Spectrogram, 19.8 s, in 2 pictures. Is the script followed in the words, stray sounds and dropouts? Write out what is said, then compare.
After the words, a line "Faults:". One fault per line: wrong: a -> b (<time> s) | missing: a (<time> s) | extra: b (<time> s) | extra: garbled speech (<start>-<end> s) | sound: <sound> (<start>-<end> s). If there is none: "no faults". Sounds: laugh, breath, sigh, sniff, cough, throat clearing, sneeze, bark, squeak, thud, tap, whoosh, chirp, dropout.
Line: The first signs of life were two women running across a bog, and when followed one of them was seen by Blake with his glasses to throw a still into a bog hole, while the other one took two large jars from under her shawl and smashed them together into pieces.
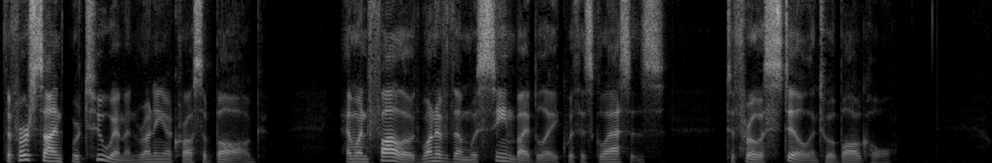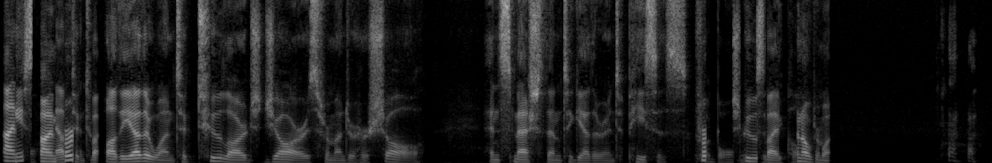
The first signs were two women running across a bog, and when followed one of them was seen by Blake with his glasses to throw a still into a bog hole, [garbled] while the other one took two large jars from under her shawl and smashed them together into pieces. [garbled]
Faults:
missing: of life (0.7 s)
extra: garbled speech (10.0-10.9 s)
extra: garbled speech (16.9-18.2 s)
sound: laugh (19.3-19.8 s)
